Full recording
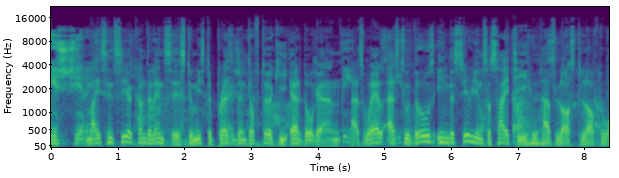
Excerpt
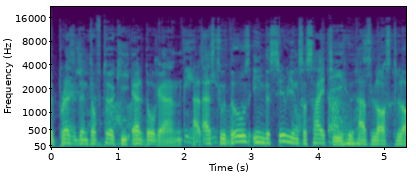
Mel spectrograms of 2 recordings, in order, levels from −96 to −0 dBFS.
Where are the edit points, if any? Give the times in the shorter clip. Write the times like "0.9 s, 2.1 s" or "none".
2.2 s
